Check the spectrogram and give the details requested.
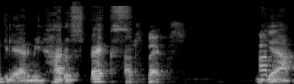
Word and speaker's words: Haruspex: Haruspex. Is that the name, Guilherme? Haruspex? Haruspex. Yeah. Haruspex is silent age, né?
